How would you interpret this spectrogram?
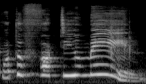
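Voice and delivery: high, hammed-up baffled yell; mock-confused homeowner; baffled villager. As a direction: play the confused local, voice way up. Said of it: "Villager's like".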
